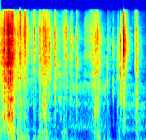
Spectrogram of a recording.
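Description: Foil wrapper of a trading-card pack being torn open and crinkled by hand. The crackling is loudest in the first half second and thins out, with one last sharp crinkle near the end.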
